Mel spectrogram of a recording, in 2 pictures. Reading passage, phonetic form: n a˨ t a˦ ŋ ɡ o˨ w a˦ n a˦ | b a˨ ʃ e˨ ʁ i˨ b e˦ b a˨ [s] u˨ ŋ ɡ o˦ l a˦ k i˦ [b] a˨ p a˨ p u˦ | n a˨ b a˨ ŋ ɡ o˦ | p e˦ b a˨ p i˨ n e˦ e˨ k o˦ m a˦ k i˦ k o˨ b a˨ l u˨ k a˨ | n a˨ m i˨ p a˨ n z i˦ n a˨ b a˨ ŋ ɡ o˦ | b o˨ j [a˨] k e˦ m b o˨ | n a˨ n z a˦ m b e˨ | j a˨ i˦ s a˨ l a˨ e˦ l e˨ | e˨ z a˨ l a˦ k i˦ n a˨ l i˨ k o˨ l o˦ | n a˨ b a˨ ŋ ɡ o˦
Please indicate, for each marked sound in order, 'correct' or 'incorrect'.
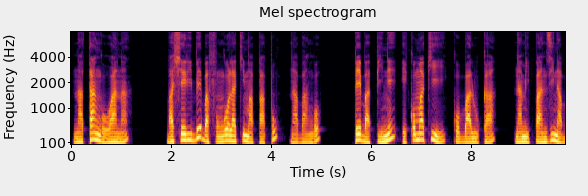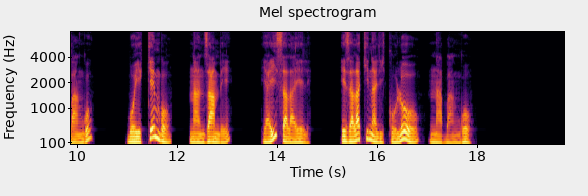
incorrect: f, incorrect: m, incorrect: e˨

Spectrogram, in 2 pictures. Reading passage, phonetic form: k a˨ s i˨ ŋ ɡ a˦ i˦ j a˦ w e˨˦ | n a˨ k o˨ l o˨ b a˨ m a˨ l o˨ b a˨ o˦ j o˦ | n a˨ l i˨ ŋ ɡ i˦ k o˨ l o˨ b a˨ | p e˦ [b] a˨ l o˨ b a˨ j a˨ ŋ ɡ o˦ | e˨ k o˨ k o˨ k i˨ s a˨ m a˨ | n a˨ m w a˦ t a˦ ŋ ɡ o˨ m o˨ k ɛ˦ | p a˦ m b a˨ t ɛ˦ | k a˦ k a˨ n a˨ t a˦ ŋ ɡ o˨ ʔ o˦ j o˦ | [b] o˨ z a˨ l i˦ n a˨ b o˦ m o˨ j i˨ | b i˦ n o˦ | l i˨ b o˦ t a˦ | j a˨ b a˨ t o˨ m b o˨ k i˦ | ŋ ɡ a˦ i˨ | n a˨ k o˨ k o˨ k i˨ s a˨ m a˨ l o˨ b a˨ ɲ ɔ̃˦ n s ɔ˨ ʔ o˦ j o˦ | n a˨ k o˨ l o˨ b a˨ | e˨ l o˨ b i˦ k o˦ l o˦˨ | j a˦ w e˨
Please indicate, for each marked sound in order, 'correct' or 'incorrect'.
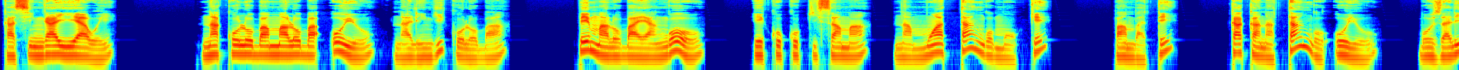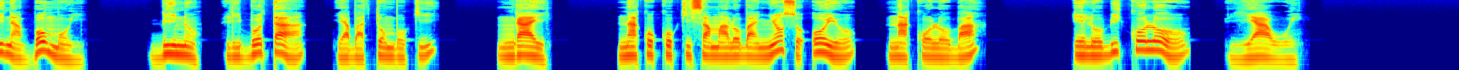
incorrect: m, correct

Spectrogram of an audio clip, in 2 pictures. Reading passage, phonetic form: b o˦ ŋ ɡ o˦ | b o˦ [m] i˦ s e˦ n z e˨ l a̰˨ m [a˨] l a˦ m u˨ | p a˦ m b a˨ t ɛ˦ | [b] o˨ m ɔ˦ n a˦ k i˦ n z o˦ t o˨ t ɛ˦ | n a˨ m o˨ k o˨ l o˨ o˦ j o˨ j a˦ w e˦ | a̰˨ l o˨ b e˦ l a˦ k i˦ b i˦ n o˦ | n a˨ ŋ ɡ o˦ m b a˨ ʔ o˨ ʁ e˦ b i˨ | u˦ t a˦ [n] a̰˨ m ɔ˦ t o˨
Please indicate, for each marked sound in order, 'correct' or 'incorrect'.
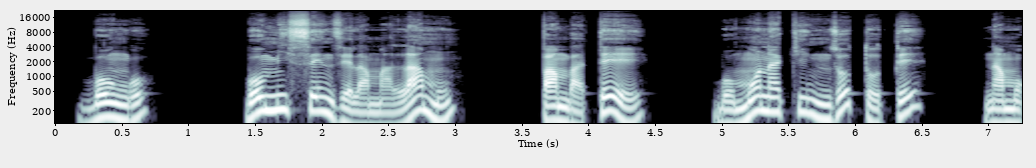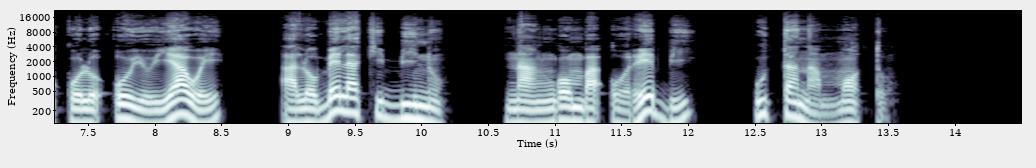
correct, correct, correct, correct

